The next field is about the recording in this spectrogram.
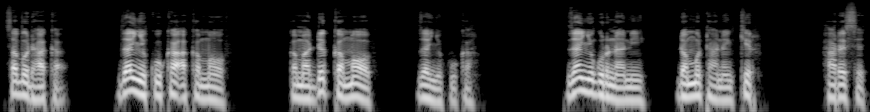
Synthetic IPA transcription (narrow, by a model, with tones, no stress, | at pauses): sɐ˦boː˨da˨ha˦ka˨ | zɐ˦˨ɲji˦kʷuː˦kaː˦ʔa˨kɐ˦˨mːɐ˦wɔ˨ɸ | ɡ̥ɐ˨ma˦dʊ˦kːɐ˨mːɐ˦wɔ˨ɸ̚ | zɐ˦˨ɲji˦kʷuː˦kaː˦ | zɐ˦˨ɲji˦ɡʷʊ˨ɾnaː˨niː˦ | dɔ˦mːʊ˦taː˨nɛ˦ŋkʲɪ˦r | ha˦ɾɪ˦sɛ˨t̚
